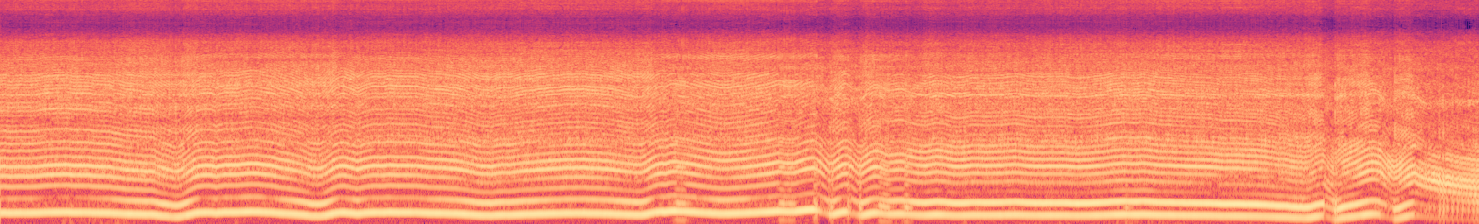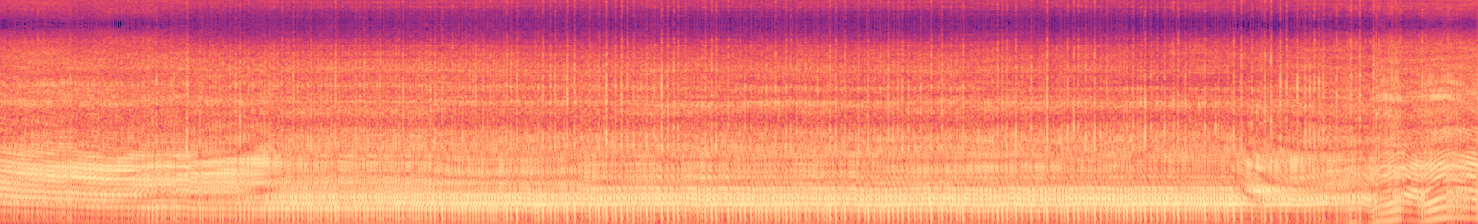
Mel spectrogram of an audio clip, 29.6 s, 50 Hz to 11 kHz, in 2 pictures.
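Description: Large two-stroke Stihl MS 440-pattern chainsaw, built from a Farmertech/Huztl kit, cutting through a big hardwood log. Its revs dip and recover over and over as the chain bites. About halfway through it is pulled down to a lower, steady labouring note under the load of the deep cut, and it revs back up near the end.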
